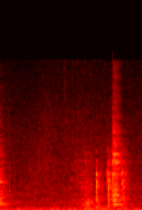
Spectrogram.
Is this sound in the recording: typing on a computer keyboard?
no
